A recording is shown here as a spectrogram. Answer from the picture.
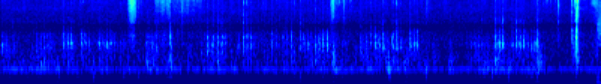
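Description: Faint scratching of a pen tip drawing a marking line along a corset's fabric edge in short strokes, with light fabric rustling and a few soft ticks, over a faint steady hum.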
